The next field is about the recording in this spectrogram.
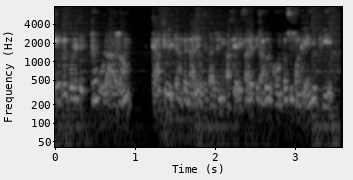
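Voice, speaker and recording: A man's voice: mid-range voice, big pitch swings, very fast, gravelly, a bit bright, soft background music, poor audio. A man giving a heated personal account in an interview, insistent, often repeating and stumbling over his words. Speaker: guest telling of a money dispute with an artist.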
